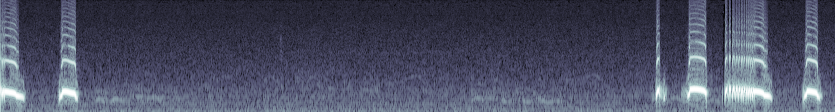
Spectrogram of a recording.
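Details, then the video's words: Decoy spotted dove calling. Two hollow cooing notes open the recording, followed by a long quiet pause, then a run of four more coos with the third drawn out and falling at the end. No other sounds. "เสียงนกเขาใหญ่ นกต่อ"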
